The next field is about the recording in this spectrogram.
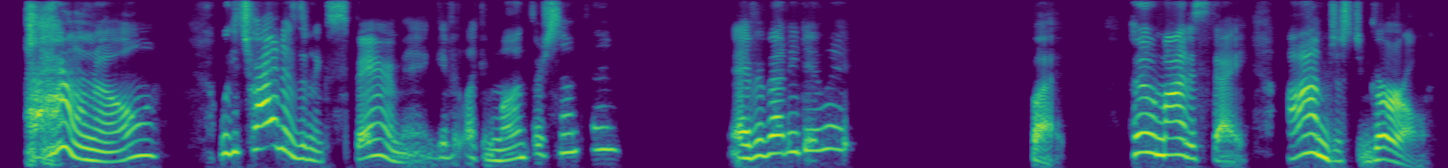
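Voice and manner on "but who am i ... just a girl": heavy tongue-in-cheek sarcasm in a slow drawl. Speaker talking to her audience, sarcastic. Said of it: "I'm being sarcastic right there".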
